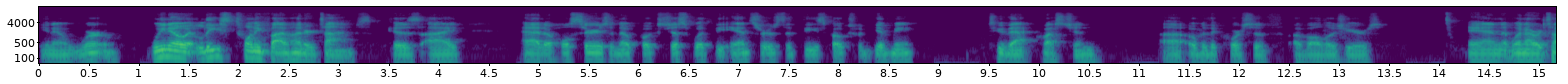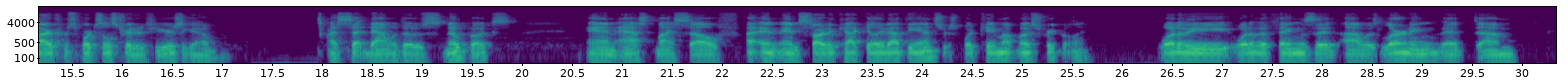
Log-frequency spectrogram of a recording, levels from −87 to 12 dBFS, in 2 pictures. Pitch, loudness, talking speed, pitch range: 85 Hz, -29 LUFS, 170 wpm, 80-90 Hz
